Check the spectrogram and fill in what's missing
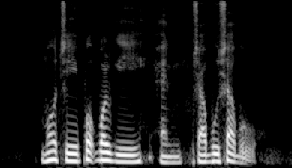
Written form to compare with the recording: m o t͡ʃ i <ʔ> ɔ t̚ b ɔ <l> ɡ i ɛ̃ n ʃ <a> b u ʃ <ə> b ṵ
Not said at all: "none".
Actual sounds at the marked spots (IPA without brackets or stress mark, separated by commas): p, l, a, a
